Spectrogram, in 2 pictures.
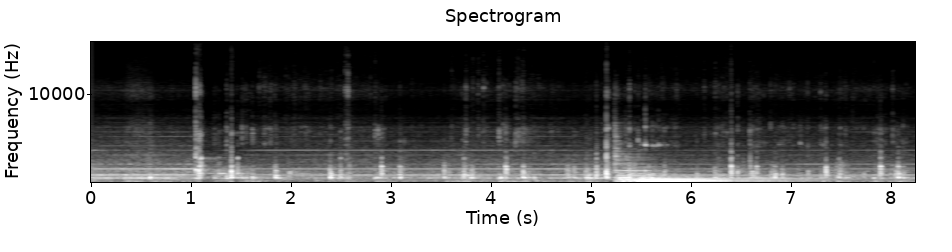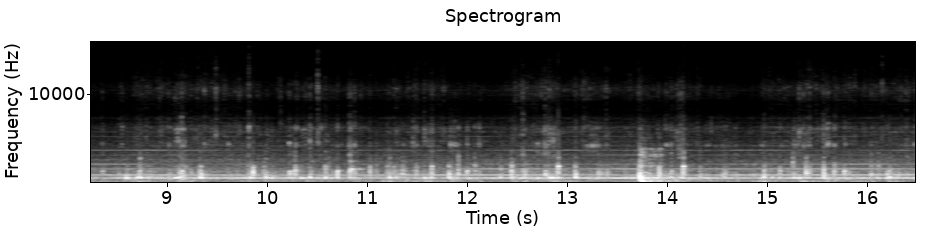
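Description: A shredder's rollers grind and hum steadily.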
